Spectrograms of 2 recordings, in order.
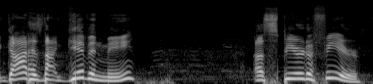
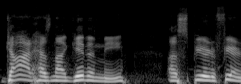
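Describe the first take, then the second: First: Bolder, higher proclamation; declared with conviction. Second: Said in the usual way. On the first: Shown as a demonstration. Pastor urges congregation to declare it, bold and higher. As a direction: proclaim it like you mean it. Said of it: "say it like you mean it". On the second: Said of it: "by saying".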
